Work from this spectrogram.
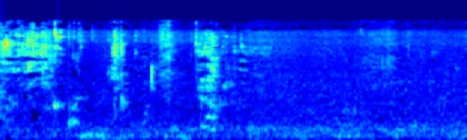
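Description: Water poured from a vessel, with soap, while preparing for artificial insemination of a cow: brief splashing and dripping bursts over the first second and a half, then trailing off to a quiet background.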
